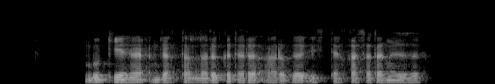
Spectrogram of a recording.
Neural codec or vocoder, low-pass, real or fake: none; 5.4 kHz; real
